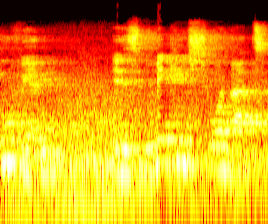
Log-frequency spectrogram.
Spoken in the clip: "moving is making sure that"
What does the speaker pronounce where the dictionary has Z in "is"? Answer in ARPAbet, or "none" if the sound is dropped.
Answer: Z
